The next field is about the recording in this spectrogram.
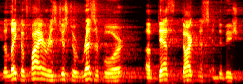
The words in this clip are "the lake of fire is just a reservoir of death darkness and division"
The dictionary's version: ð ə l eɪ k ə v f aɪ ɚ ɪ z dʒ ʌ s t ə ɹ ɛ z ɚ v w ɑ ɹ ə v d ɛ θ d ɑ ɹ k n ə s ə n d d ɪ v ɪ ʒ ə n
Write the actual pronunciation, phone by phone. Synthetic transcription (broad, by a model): ð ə l eɪ k ə v f aɪ ɚ ɪ z dʒ ʌ s t ə ɹ ɛ z ɚ v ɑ ɹ ə v d ɛ θ d ɑ ɹ k n ə s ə n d d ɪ v ɪ ʒ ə n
